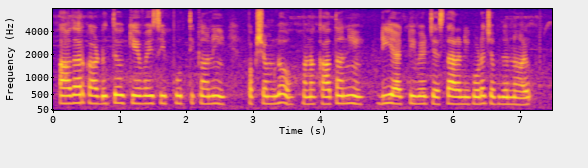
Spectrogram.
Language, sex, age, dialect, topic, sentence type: Telugu, female, 18-24, Central/Coastal, banking, statement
